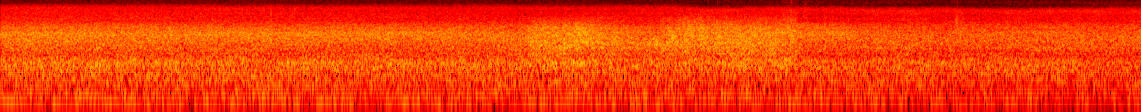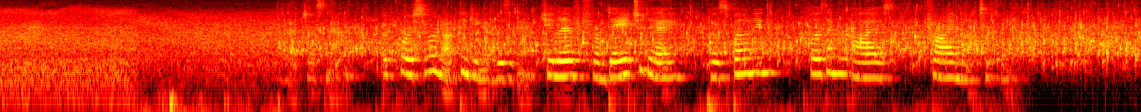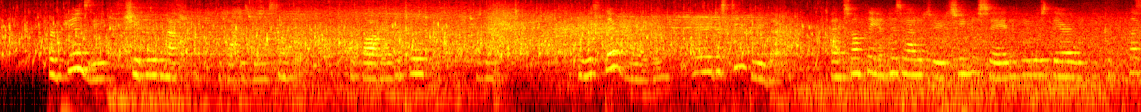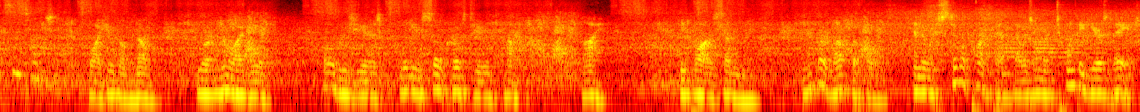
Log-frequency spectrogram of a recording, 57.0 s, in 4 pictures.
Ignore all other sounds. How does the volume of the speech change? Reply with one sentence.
The volume of the speech stays about the same.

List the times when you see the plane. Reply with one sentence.
You can hear the plane from 6.5 to 10.0 s and from 29.9 to 57.0 s.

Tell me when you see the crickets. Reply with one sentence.
The crickets can't be heard in this clip.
